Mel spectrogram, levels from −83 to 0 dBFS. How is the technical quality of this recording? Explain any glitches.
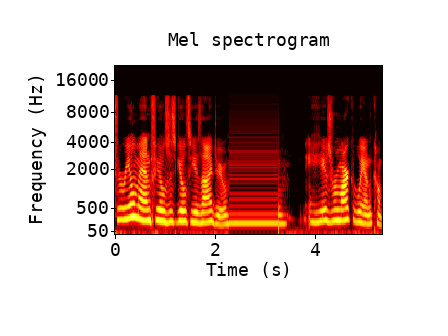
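The recording has one clear glitch. A system hang loop runs from 2.29 to 3.27 s: the system froze while the audio hardware kept replaying one 5.33 ms slice, which fits a 256-sample buffer. Repeating at 188 Hz, it sounds like a steady buzz, and about a second of speech is lost.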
